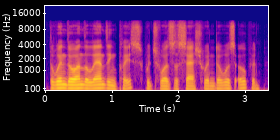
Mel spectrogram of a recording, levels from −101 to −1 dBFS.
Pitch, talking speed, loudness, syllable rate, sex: 110 Hz, 235 wpm, -18 LUFS, 5.8 syllables/s, male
